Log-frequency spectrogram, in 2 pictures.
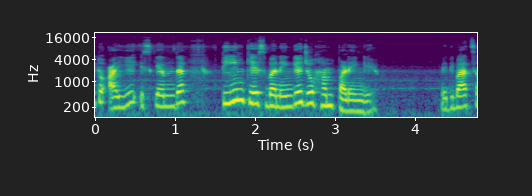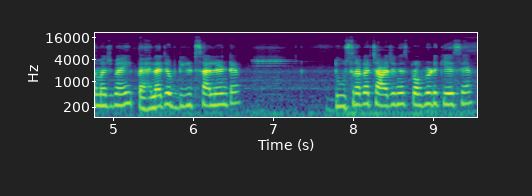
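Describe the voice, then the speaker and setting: A woman teaches a class in a bright voice at an ordinary pitch. She explains each point step by step and slows down to read English lines aloud. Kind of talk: classroom-style lecture.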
